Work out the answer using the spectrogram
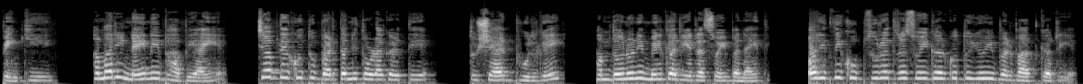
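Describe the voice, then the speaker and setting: A sweet-seeming but sly young twin sister in a cartoon story, as a woman puts her on. Her voice runs a little high, soft and teasing. She is gentle on the surface with a crafty streak. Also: expressive, normal speed. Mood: scolding.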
